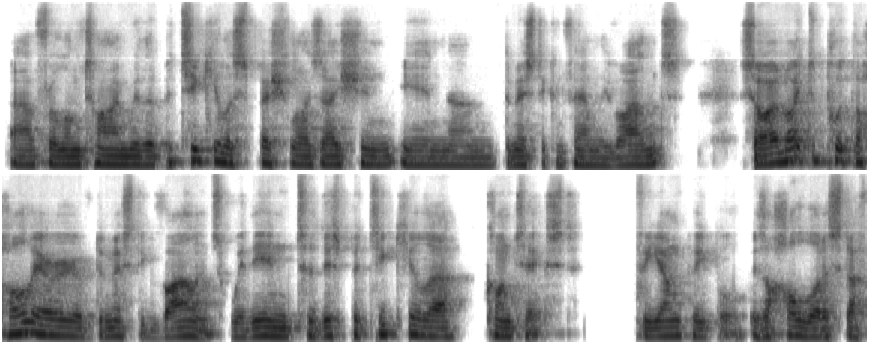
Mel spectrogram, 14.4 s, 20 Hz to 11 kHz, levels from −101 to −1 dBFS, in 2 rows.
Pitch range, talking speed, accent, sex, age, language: 110-135 Hz, 165 wpm, Australian, male, 50-69, English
